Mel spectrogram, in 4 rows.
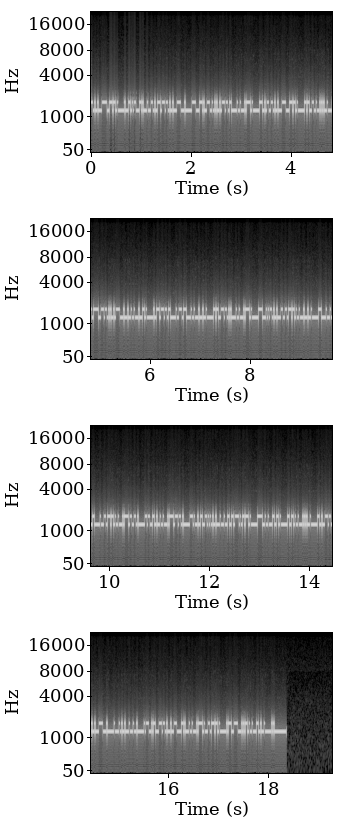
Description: RTTY (50 baud, 450 Hz shift), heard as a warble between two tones, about 1500 Hz centre. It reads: … UBGUA 9OHNF V3NI9 LPYKT FOQ7A VAM1L X3OS8 1MQVU 38LP3 HWR18 T8I6P 9K1ZB QMG37 ZOS0X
